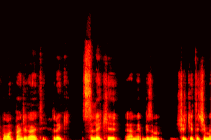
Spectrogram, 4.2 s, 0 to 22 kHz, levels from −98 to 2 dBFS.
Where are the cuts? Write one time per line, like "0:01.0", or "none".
0:01.0
0:02.4

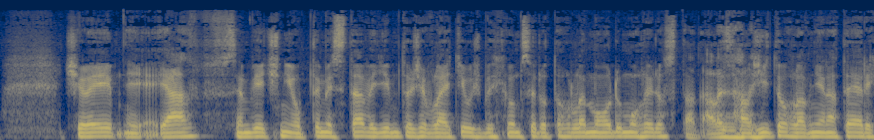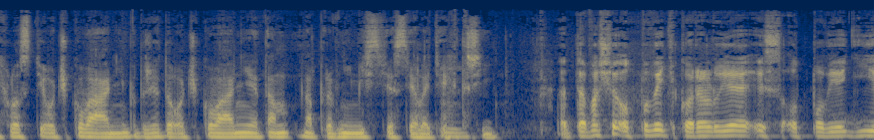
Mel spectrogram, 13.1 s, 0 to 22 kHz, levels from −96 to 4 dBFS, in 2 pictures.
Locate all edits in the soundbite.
none

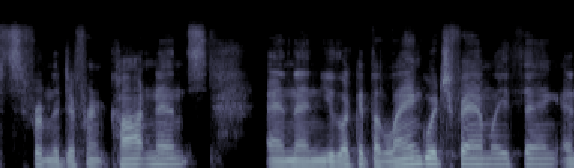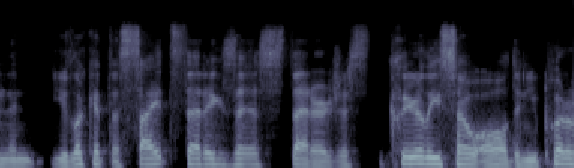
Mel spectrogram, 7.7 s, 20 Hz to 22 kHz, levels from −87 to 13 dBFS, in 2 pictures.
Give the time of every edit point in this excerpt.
none

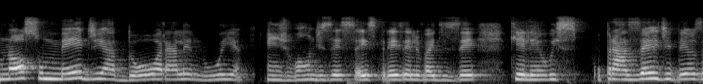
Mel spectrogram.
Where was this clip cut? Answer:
0:02.5
0:05.9

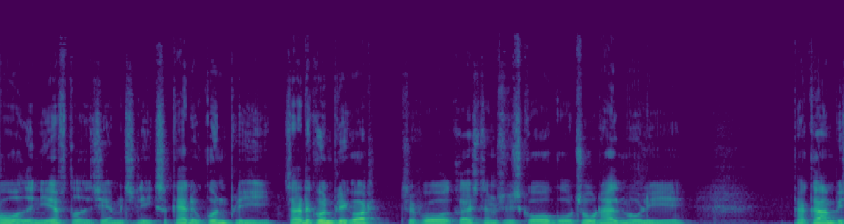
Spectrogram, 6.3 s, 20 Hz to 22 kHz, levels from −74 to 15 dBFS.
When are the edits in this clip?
0:02.1

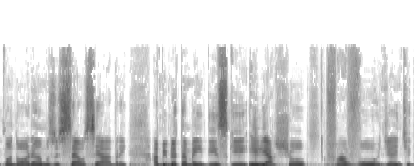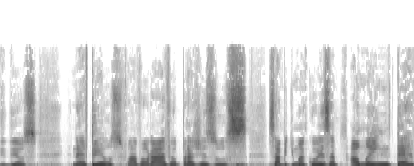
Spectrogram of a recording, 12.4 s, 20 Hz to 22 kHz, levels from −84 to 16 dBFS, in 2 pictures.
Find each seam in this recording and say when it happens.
0:07.5
0:11.4

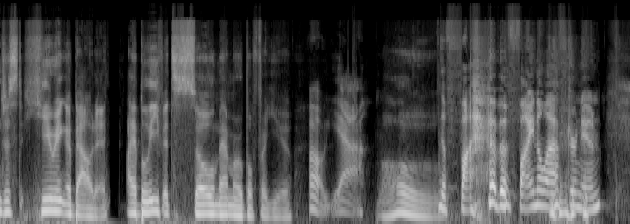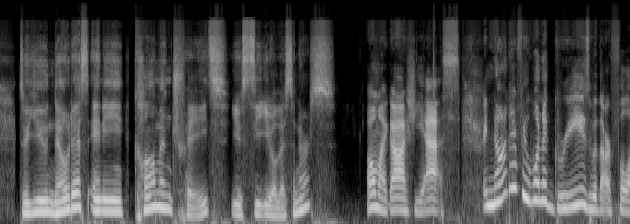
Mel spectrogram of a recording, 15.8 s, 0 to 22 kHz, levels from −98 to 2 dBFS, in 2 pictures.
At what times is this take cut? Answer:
0:04.7
0:08.1
0:13.9

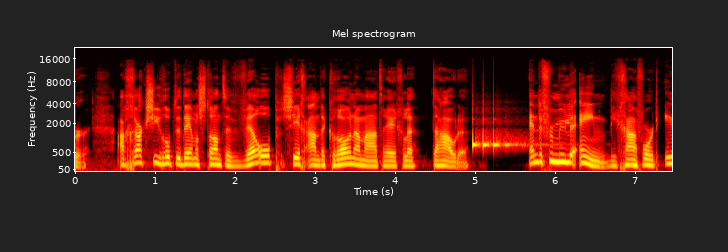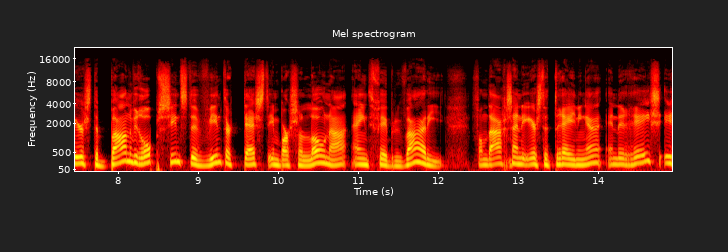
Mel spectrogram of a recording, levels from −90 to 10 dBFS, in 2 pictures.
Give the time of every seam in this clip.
none

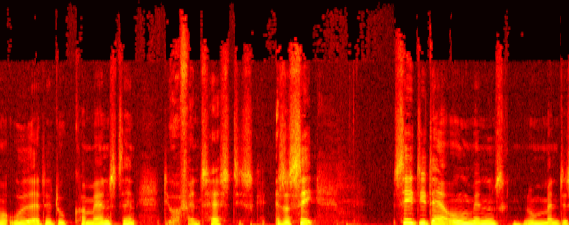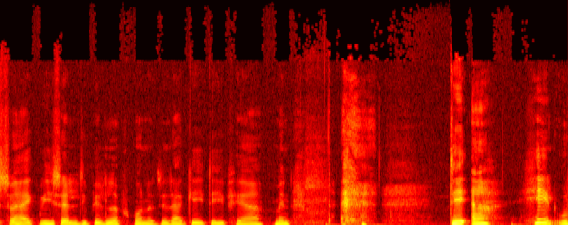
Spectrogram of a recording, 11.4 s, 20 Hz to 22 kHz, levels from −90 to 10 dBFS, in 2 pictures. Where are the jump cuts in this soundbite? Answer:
0:05.1

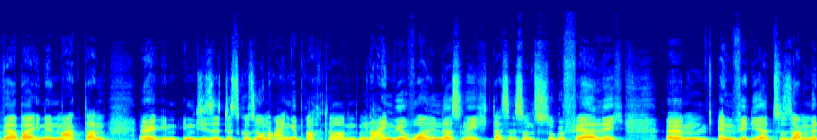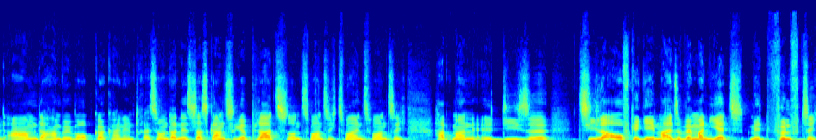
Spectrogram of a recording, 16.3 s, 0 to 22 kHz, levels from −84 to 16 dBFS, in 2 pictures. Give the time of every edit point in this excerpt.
0:03.6
0:08.6

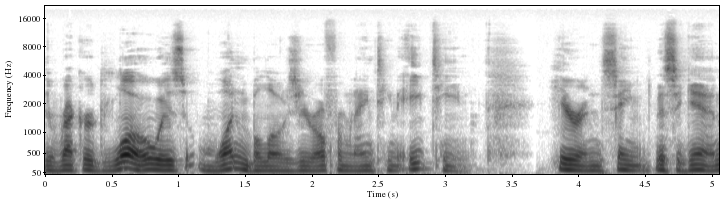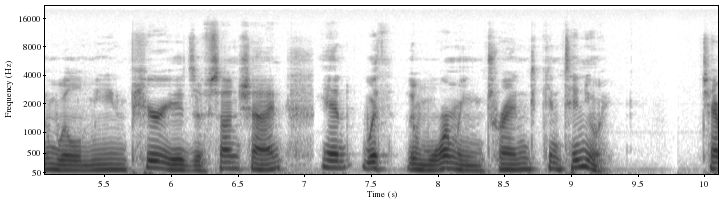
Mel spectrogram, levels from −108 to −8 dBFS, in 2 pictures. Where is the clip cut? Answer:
0:04.5
0:07.0

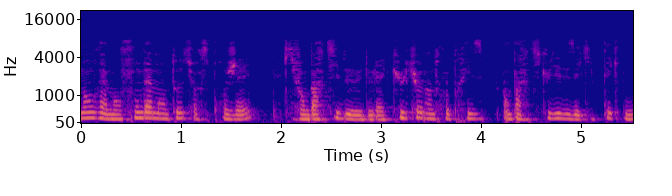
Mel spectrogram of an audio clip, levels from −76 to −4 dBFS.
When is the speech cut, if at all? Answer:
0:02.0

